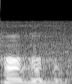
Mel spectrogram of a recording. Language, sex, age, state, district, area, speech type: Marathi, male, 18-30, Maharashtra, Sangli, urban, spontaneous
